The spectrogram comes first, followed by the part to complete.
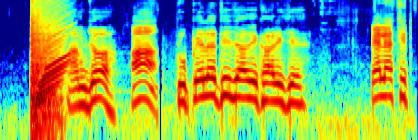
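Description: A cartoon-style comedy sound effect comes in suddenly about a third of a second in and sweeps sharply up in pitch for about half a second; it is the loudest sound here. A person talks after it.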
